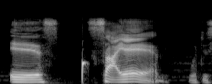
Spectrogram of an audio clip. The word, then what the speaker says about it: Scien: This is also very interesting to me because if you pronounce it Cyan or Cyan, it sounds like the color cyan, which is C-Y-A-N.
